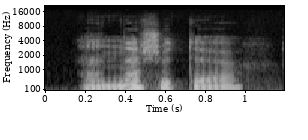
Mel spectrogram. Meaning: buyer, purchaser (person who makes purchases)
- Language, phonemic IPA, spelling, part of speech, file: French, /aʃ.tœʁ/, acheteur, noun, Fr-acheteur.ogg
